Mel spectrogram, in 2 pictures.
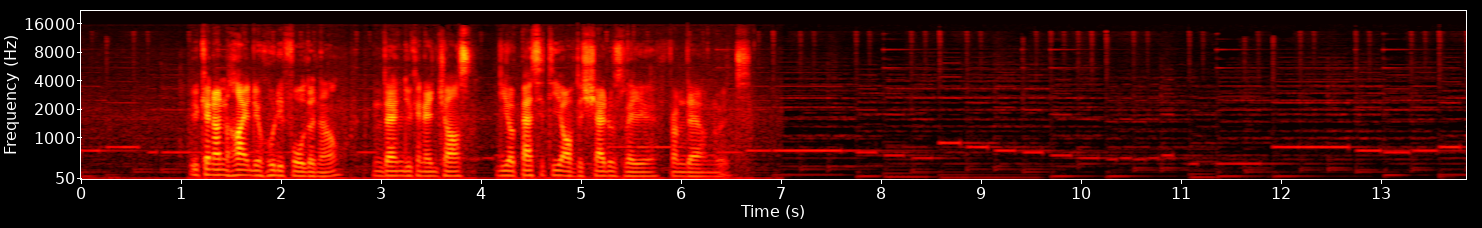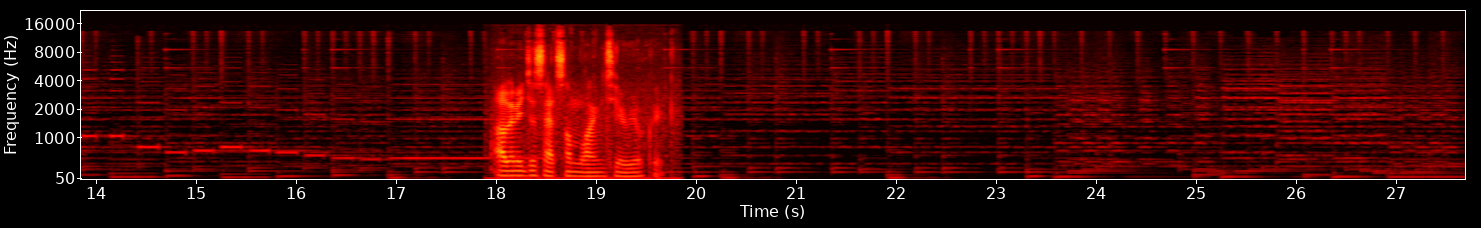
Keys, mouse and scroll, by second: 0.3 click, 4.0 click, 19.0 click, 21.8 click, 23.5 ctrl+click, 25.4 ctrl+alt+z, 26.7 ctrl+click.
